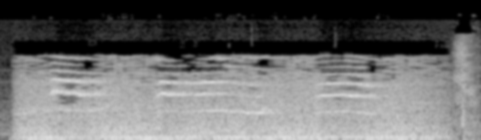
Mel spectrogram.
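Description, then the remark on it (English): A male cat meows continuously in long, drawn-out, wavering cries, several calls running together over a steady hiss of low-quality recording, captured by a security camera and enhanced. “And then the owner believes the cat said, Mom, where are you, Mom?”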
